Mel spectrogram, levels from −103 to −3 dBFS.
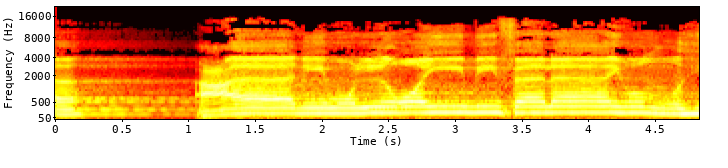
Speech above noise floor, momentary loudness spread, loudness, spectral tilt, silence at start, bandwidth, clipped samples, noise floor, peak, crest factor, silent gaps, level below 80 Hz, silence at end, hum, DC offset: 22 dB; 11 LU; -13 LUFS; -5 dB/octave; 0 s; 15 kHz; under 0.1%; -36 dBFS; -2 dBFS; 12 dB; none; -52 dBFS; 0 s; none; under 0.1%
